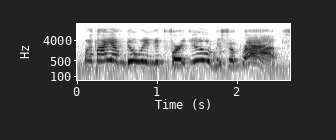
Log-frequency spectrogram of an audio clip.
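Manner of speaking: very high, squeaky cartoon voice; high-pitched cartoon kid voice; SpongeBob-style squeak.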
